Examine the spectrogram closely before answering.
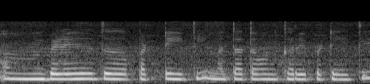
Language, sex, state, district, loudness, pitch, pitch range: Kannada, female, Karnataka, Dharwad, -16 LUFS, 245 Hz, 240-255 Hz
